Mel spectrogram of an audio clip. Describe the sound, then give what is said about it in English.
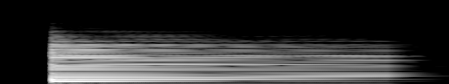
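One sustained musical note, played in a listening test asking whether it is high or low, with a sharp attack and rich, buzzy harmonics, held steadily for about three and a half seconds before fading out, alone with no other sounds. “Is the note high or low?”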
